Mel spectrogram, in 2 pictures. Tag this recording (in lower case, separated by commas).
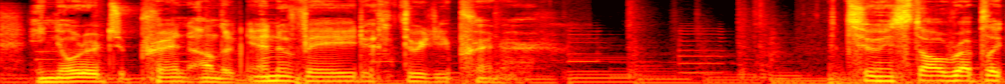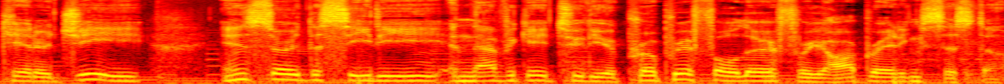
music, speech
